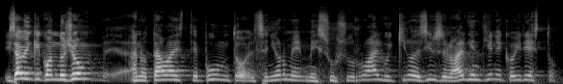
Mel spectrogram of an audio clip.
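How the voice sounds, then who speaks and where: A high-voiced pastor preaches quickly with an Argentine Spanish accent, addressing his congregation head-on. His sermon moves back and forth between hushed and loud, impassioned sections.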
